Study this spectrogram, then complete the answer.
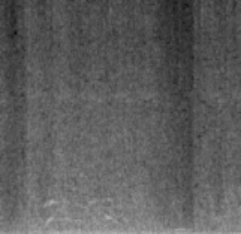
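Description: An energy weapon fires with crackling electric bursts.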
